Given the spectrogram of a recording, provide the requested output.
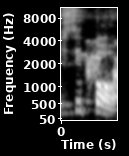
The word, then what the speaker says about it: cipó: Qual é a sílaba forte de cipó? É a última. É o pó.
